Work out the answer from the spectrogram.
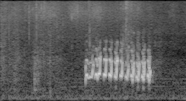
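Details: One rolling gobble of about a dozen fast pulses from a turkey dust bathing, preceded by faint scratching.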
